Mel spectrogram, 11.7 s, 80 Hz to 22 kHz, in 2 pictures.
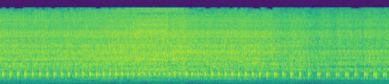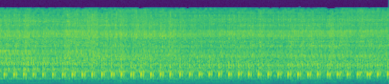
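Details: Citroën Xantia V6 at smooth idle with sharp, even ticking about two a second; cylinder 1 plug well flooded with oil spilled at the last oil change, so the spark likely arcs, not a bearing; quiet after cleaning.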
